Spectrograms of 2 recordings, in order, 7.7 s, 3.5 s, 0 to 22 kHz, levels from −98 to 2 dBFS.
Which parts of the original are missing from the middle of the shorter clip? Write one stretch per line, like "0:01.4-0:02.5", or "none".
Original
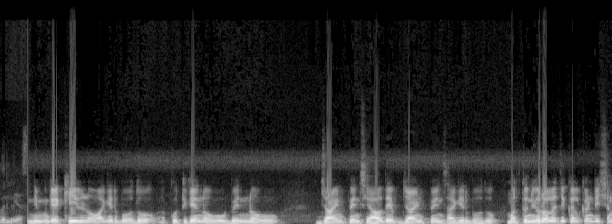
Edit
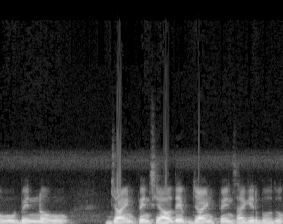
none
